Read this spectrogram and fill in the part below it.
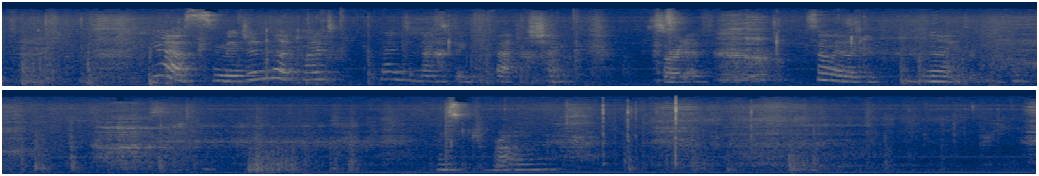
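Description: A second young woman talks close by.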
